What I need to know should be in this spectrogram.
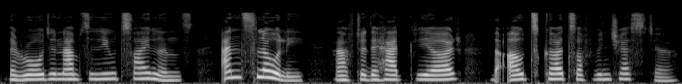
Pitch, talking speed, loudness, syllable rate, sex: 230 Hz, 130 wpm, -18 LUFS, 4.5 syllables/s, female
